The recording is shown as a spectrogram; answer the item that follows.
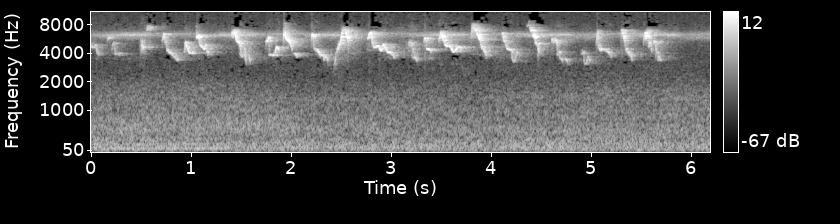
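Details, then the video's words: Warbling white-eye singing in Hashimoto, Wakayama Prefecture, Japan, on 26 June 2021, filmed with a Nikon Coolpix P900: a long, rapid, high twittering run of slurred chirps and warbled notes over six seconds, with a steady insect drone behind. "メジロ さえずり 姿 鳴き声 warbling white-eye song"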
